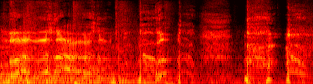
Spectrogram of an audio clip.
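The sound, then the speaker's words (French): Rough, raspy coughing from a man who has just quit smoking, in several bursts, the last two sharper and more forceful, over a strained, wheezy voiced tone throughout. “Ouais, bon, il vient juste d'arrêter la clope, hein. du coup, il tousse encore un peu.”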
